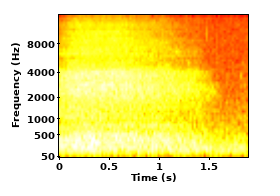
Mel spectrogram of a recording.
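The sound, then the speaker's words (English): One deep, slow breath, taken during a calm relaxation exercise, is a soft airy hiss that gently fades away. It is quiet and has no talk over it. “Let's just take a couple of deep breaths.”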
